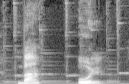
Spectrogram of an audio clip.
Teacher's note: Porque decimos baúl, le damos la fuerza de voz a una vocal débil. Al darle la fuerza de voz a una vocal débil como es la U, se convierte automáticamente en fuerte y se separan y sería ba-ul.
